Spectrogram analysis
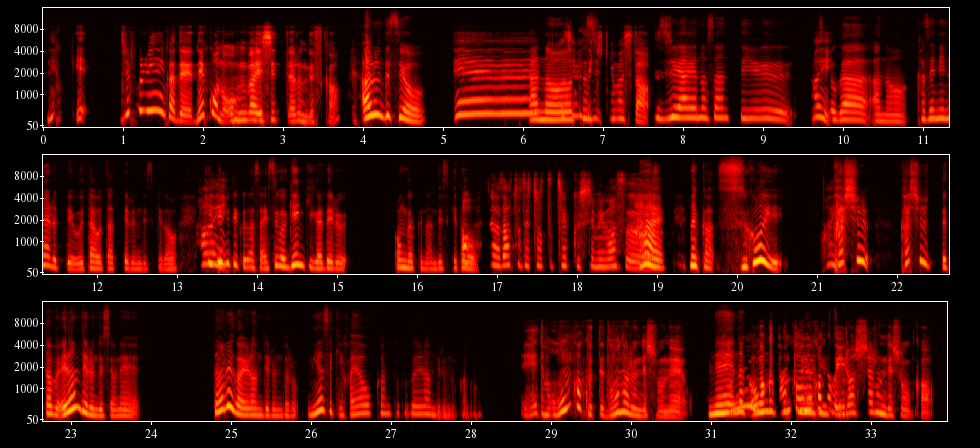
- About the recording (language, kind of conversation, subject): Japanese, unstructured, 好きな音楽のジャンルは何ですか？その理由も教えてください。
- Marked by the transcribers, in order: none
